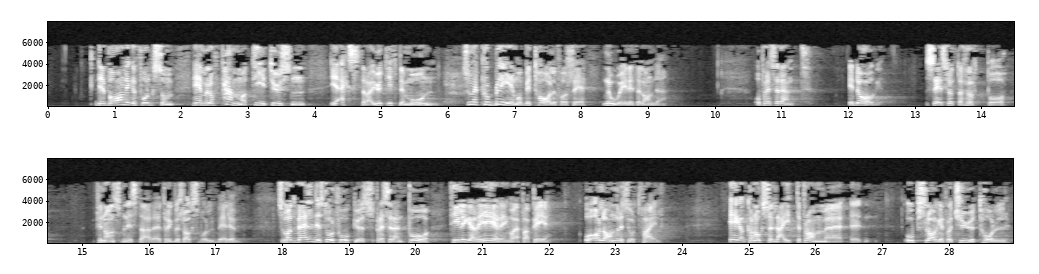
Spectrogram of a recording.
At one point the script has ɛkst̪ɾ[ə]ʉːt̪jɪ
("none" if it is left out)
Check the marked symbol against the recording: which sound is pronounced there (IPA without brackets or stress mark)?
ɑ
